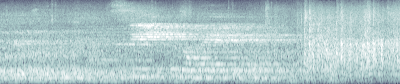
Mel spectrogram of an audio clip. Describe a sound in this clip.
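A young man speaks into a microphone in a large echoing hall.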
